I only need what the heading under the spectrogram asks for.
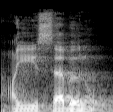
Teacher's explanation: बा पे क़लक़ला करेंगे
